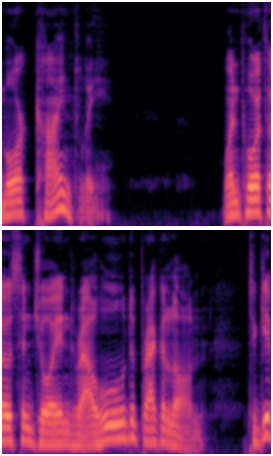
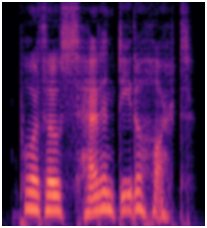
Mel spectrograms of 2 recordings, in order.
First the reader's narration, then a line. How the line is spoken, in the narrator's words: said D'Artagnan to himself with a sigh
